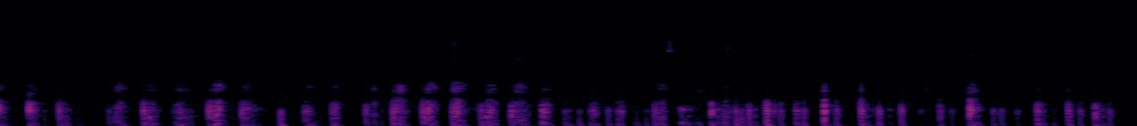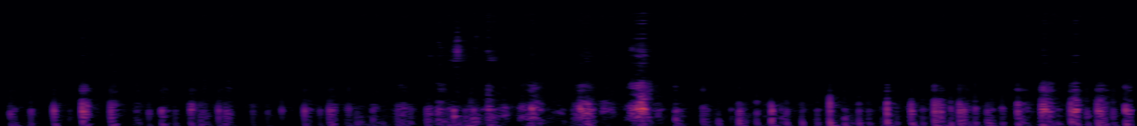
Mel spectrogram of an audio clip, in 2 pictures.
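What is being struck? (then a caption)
Plastic-wrapped paper notebook. Fingertips and nails tap quickly and steadily on the cover and edge of a blue, plastic-wrapped paper notebook that is held closed in one hand. The taps are short and dull with a muted mid-range body, and occasional nail strikes add a sharper, brighter click. The tapping runs in dense, uneven bursts throughout.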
